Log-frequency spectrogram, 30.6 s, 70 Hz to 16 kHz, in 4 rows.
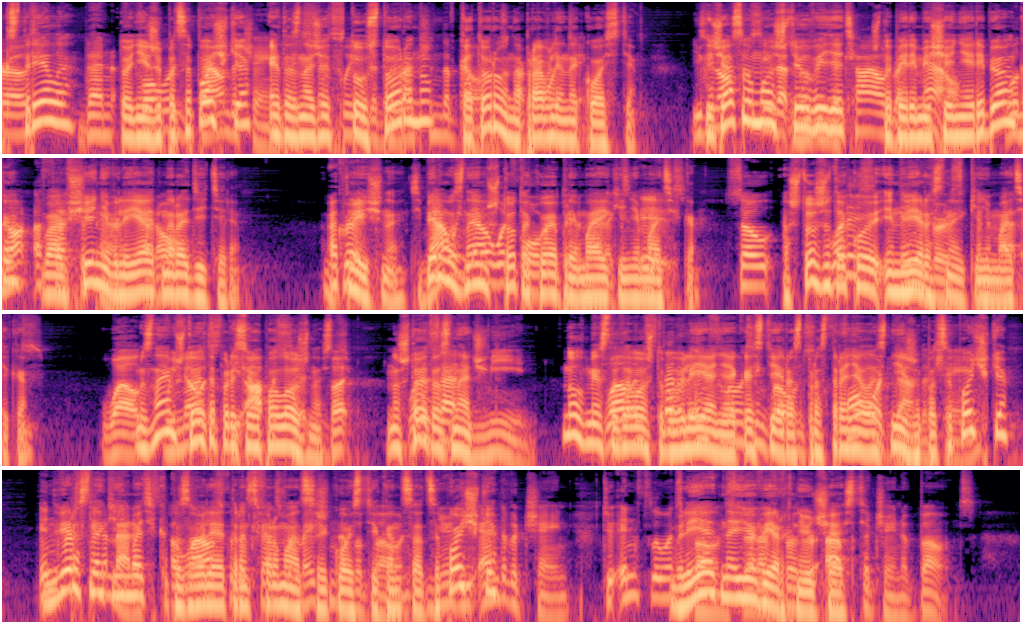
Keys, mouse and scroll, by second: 0.8 shift+middle click, 2.1 click, 2.4 r, 3.3 middle click, 5.6 middle click, 6.5 shift+middle click, 6.9 r, 8.0 g, 8.7 r, 9.8 s, 10.8 middle click, 12.5 a, 13.2 alt+r, 13.8 shift+middle click, 14.2 middle click, 14.7 ctrl+s, 15.0 shift+middle click, 15.8 middle click, 21.9 shift+middle click, 22.6-23.0 scroll up 2, 23.0 middle click, 25.3 right click, 26.5 click, 28.2 g.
